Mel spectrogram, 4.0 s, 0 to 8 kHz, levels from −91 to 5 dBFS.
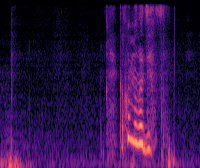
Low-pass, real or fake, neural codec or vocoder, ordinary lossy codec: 7.2 kHz; fake; vocoder, 44.1 kHz, 128 mel bands, Pupu-Vocoder; none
